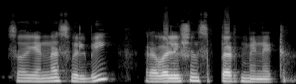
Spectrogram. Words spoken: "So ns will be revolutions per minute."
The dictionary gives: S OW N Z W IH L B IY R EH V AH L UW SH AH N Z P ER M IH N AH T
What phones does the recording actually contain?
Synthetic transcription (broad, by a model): S OW N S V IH L B IY R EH V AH L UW SH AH N S P ER M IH N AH T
